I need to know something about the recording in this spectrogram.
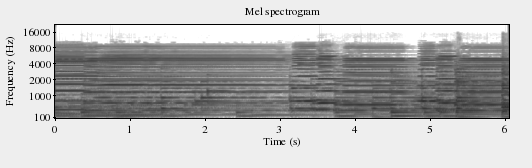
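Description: Background music: held chords that change, with a brief dip in loudness about three seconds in before the music swells again.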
